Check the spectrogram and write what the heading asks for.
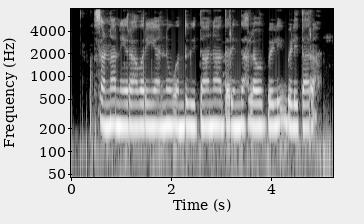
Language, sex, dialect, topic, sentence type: Kannada, female, Dharwad Kannada, agriculture, statement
